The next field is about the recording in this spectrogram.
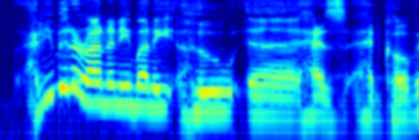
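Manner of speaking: play-acted suspicious, pointed, accusatory tone. Retelling what the woman in charge asked: imitating an accusatory tone. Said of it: "kind of accusatory".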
